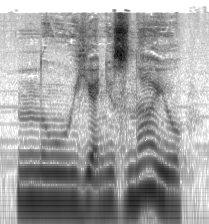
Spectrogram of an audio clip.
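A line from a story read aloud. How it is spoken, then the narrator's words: Sullen mumble. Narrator (Russian): угрюмо промямлил Тридуэлл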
